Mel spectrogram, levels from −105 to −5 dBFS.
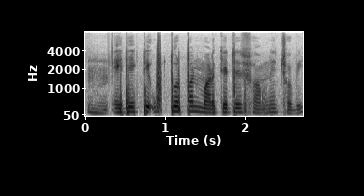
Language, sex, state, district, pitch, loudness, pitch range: Bengali, male, West Bengal, North 24 Parganas, 140 Hz, -17 LUFS, 130-165 Hz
